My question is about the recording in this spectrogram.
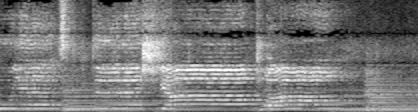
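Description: A woman singing a slow song while accompanying herself on piano. She holds long notes, with several phrases beginning in a short slide up in pitch, over sustained piano chords.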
